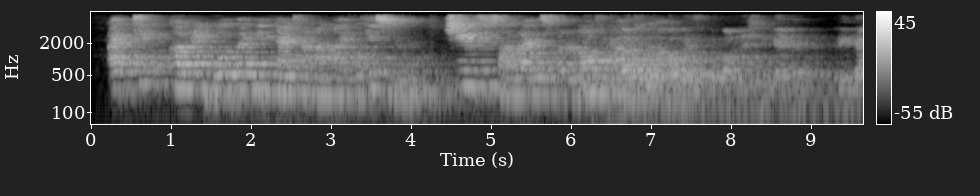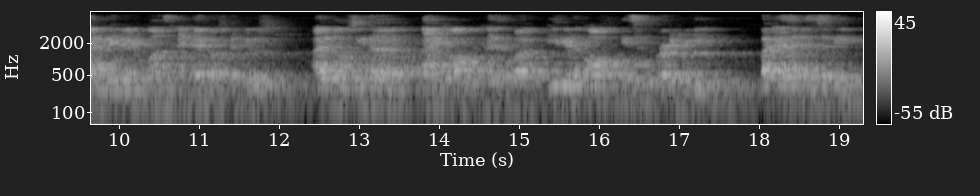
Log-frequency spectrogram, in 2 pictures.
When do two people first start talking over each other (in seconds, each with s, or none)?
6.1 s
